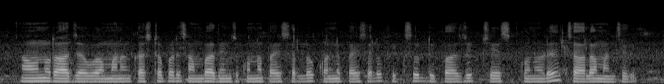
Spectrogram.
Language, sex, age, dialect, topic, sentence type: Telugu, male, 18-24, Telangana, banking, statement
